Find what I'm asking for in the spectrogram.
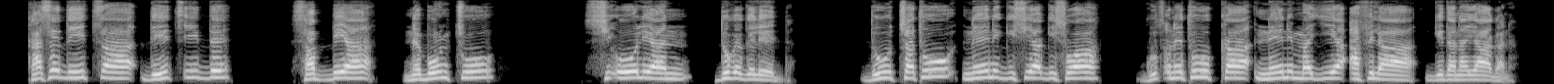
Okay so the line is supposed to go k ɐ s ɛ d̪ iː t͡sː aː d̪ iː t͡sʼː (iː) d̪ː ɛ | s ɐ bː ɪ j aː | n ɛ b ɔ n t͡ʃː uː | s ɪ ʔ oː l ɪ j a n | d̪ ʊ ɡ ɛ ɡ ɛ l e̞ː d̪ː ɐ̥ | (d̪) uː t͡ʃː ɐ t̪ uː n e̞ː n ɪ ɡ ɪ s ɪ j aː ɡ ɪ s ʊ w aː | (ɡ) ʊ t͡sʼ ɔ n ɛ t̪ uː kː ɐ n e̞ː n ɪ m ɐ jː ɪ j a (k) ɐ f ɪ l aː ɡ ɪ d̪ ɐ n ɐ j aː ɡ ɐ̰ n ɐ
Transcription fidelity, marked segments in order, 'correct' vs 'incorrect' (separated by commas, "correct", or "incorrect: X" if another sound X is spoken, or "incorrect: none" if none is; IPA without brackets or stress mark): correct, correct, correct, incorrect: ʔ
